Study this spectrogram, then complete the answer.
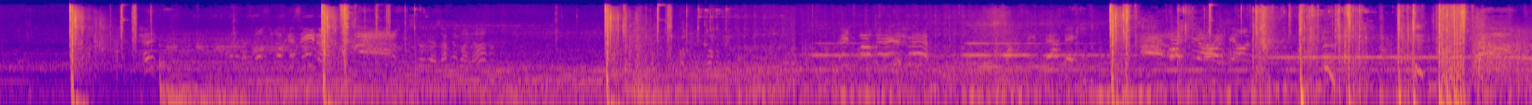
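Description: Gunshots crack loudly, one at a time.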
